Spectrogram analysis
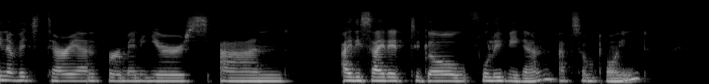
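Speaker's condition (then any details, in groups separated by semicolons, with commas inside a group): No condition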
